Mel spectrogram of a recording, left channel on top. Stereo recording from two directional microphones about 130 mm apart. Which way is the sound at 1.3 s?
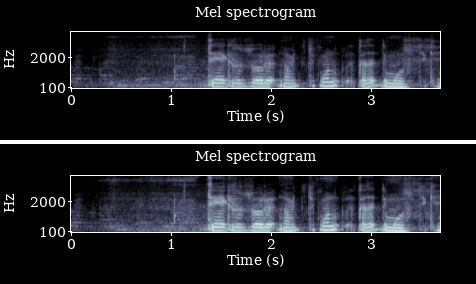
15° right (ahead or behind).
